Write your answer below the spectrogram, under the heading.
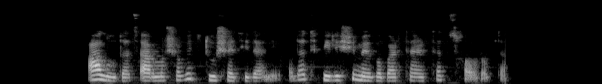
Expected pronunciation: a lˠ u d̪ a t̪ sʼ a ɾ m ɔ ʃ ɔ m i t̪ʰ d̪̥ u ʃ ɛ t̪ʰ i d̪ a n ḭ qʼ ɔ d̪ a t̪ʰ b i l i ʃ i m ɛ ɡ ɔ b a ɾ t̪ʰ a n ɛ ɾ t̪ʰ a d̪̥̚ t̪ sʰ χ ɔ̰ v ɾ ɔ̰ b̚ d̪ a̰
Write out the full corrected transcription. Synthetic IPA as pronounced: a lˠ u d̪ a t̪ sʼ a ɾ m ɔ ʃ ɔ b i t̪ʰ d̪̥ u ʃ ɛ t̪ʰ i d̪ a n ḭ qʼ ɔ d̪ a t̪ʰ b i l i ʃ i m ɛ ɡ ɔ b a ɾ t̪ʰ a n ɛ ɾ t̪ʰ a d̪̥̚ t̪ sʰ χ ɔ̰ v ɾ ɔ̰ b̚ d̪ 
